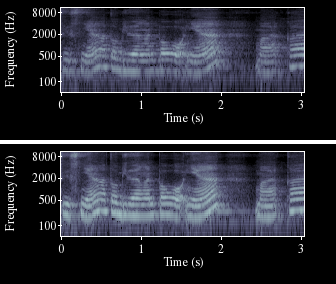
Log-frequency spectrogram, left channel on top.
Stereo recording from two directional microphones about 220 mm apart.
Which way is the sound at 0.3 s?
50° right (ahead or behind).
